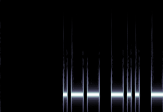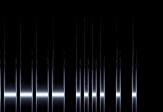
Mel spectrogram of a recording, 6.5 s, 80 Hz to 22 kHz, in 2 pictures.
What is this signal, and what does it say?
Morse code, heard as a keyed tone, about 15 wpm, 700 Hz. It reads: WD0HEE
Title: USA Call Signs 15wpm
